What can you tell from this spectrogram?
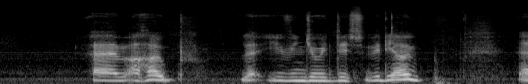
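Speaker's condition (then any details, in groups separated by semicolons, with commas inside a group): Cerebral palsy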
